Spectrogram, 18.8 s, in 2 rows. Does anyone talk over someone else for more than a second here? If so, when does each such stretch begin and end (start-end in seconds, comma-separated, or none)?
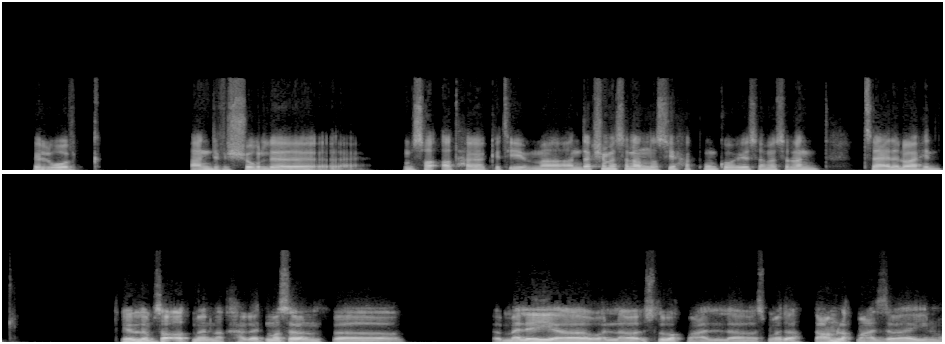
none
